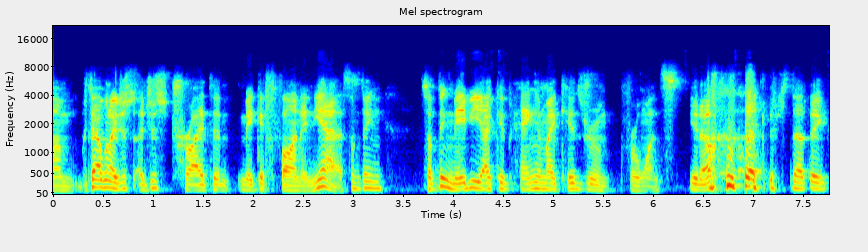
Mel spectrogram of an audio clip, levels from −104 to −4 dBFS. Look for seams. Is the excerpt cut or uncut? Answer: uncut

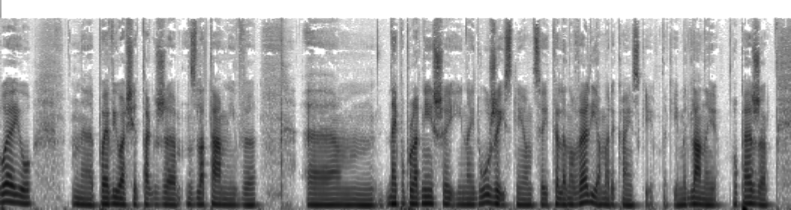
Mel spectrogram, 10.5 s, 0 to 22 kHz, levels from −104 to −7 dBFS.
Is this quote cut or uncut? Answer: uncut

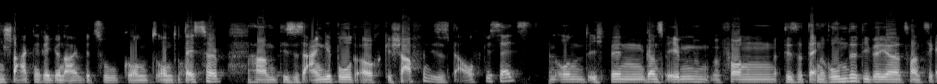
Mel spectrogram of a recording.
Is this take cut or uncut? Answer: cut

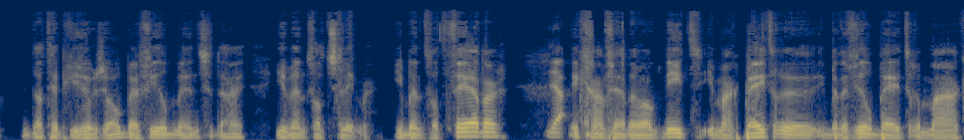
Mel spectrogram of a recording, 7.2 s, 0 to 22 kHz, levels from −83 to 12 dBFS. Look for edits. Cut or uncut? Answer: uncut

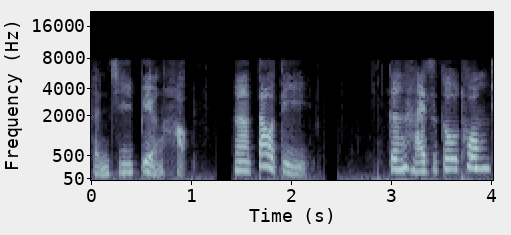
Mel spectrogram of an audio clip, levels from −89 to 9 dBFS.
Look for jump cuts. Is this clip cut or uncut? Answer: uncut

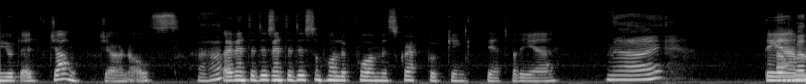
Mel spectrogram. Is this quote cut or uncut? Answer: cut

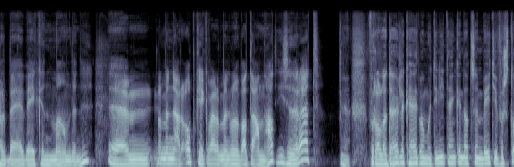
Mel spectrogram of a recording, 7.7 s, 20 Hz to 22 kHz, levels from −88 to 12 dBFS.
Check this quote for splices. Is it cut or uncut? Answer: cut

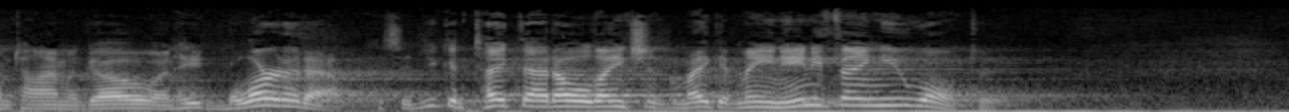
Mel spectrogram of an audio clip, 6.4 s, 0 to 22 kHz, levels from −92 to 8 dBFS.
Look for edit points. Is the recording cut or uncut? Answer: cut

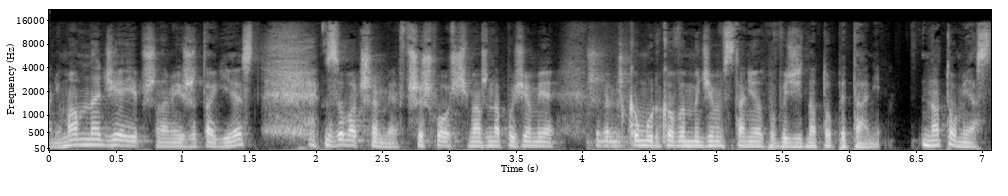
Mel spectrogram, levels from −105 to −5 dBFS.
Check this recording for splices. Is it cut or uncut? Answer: cut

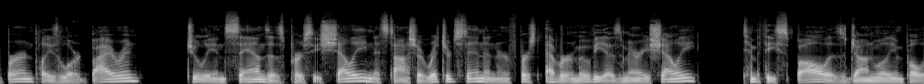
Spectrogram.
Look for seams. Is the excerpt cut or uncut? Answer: uncut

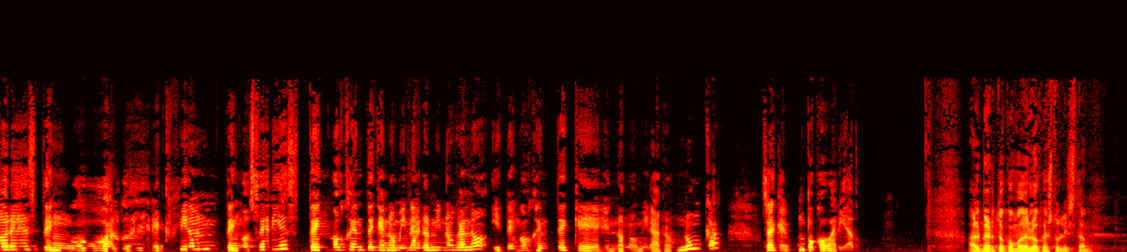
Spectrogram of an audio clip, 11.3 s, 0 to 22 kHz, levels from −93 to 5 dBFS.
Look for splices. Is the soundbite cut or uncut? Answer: uncut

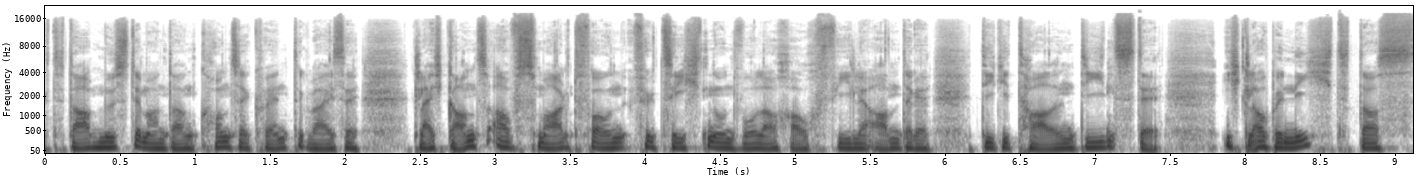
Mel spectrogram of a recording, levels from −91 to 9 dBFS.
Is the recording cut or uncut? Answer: uncut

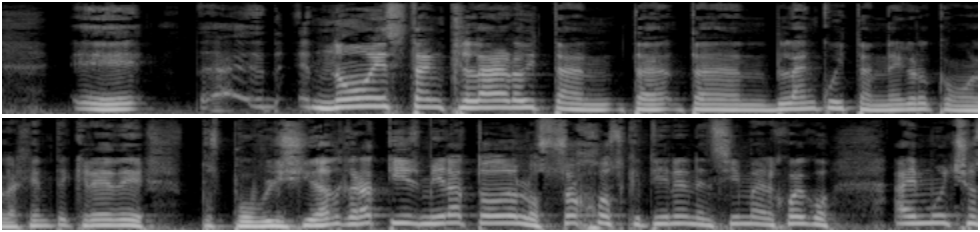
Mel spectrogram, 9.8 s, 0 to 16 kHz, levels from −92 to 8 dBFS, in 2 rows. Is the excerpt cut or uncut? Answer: uncut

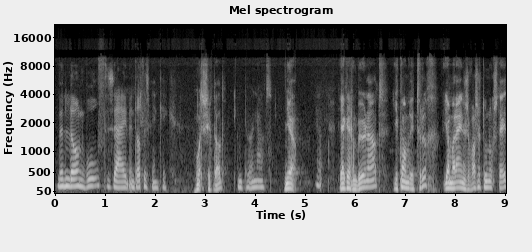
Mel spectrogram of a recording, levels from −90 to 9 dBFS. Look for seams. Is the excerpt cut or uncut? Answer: cut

